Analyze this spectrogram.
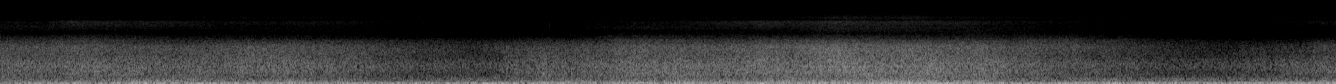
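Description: Surf washing on a beach, a steady hiss of waves that swells about eight seconds in and eases off again, with wind rumbling on the microphone.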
